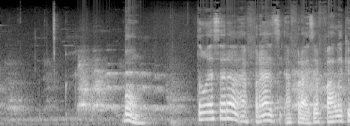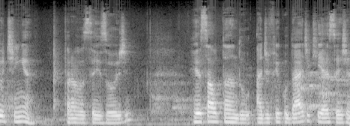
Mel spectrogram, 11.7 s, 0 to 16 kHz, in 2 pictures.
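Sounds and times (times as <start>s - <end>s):
dogs barking: 0.0s - 3.3s, 4.4s - 6.4s, 8.2s - 11.6s
speech: 2.1s - 2.5s, 3.3s - 8.1s, 9.1s - 11.6s.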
